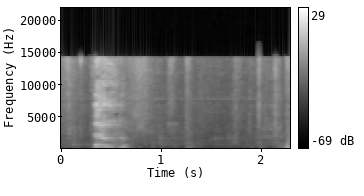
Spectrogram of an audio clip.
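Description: A person's voice: one short, sharp cough-like burst about a third of a second in.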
